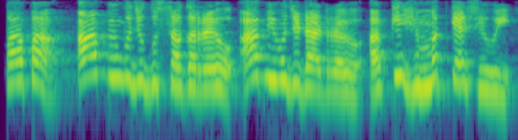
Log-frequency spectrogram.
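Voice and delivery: outraged daughter's rising complaint; indignant outburst. Acted. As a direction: flare up at being scolded. Daughter rages at father for scolding her.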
